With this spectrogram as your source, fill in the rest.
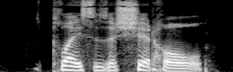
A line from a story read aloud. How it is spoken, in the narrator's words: he growls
